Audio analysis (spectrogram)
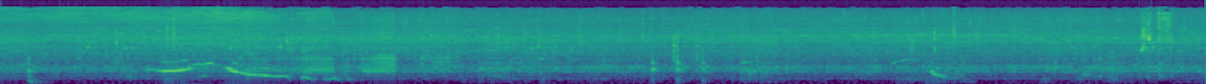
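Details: Male dolphins, Gulliver, Fye and two other males, interacting at Dolphin Encounters research center; a few rising and falling whistles sweep near the start, with a later faint downward whistle, over low water noise and clicks.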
